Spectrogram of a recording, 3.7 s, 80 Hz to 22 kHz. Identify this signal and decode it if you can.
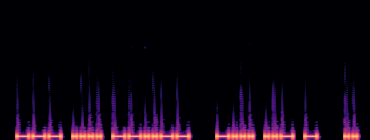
Morse code, heard as a keyed tone, about 28 wpm, 700 Hz. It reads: OH, BUT I
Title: Sentences from Top 1000 Words - Review Part 6 - 30wpm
